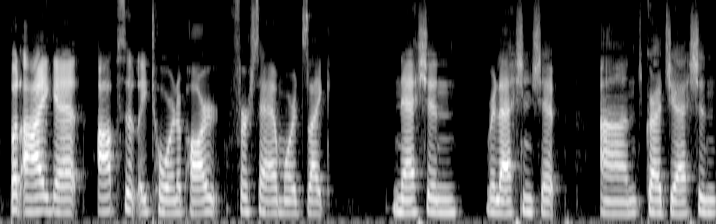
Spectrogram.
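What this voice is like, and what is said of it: Mild Northern Irish Ballymena accent. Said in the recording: “my accent ... not just my accent, but Ballymena accents in general. To be fair, I don't even have a strong Ballymena accent ... I supposedly say all those words wrong”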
